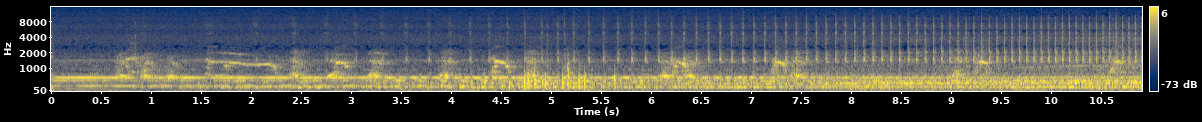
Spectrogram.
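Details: Wanke spin dryer that only hummed without spinning due to a burnt capacitor, after the new capacitor is connected: even motor hum with quick regular ticking as the drum spins up, no groaning or stalling, so it spins properly.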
